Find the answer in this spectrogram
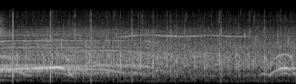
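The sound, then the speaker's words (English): A church audience applauding steadily to celebrate each other, a dense wash of many hands clapping at once, with a few scattered cheers rising above it and no one speaking. “Come on, let's just celebrate each other together for a moment.”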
